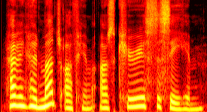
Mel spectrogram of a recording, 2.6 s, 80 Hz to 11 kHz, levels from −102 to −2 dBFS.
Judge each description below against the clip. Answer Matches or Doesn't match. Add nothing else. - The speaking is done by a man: Doesn't match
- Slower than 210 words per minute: Doesn't match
